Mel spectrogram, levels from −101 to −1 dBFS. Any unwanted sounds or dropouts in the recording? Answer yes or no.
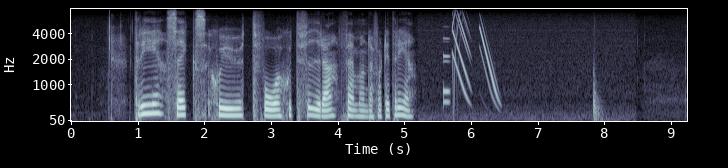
yes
